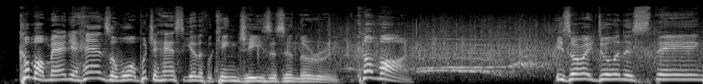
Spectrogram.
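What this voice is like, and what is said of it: Australian accent. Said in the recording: “I was born and raised in Melbourne, Australia. That's the reason my voice is this way.”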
